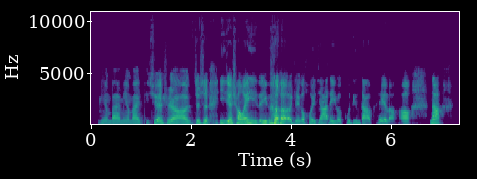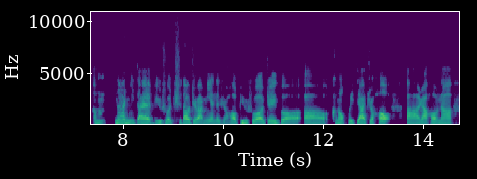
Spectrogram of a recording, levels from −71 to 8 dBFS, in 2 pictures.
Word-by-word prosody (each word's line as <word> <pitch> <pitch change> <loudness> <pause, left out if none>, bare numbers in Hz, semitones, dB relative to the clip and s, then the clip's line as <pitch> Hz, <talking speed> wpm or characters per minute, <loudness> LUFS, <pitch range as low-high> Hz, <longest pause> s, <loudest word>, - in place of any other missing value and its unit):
明 175 -1 -11
白 180 -1 -2
明 160 -2 -10
白， 165 0 -2
的 165 - -21
确 245 - 0
是 220 -1 -7
啊。 160 -2 +3
就 180 +7 -4
是 230 +1 0 0.2
已 195 -5 -4
经 200 +3 +6
成 220 -2 +5
为 235 +3 +6
你 215 -7 -1
的 150 - -4
一 170 +2 +3
个 220 +2 +7
这 200 -1 -5
个 190 0 -2
回 190 -2 -6
家 230 +3 0
的 225 - -7
一 185 - -4
个 185 +1 -6
固 215 +3 -13
定 205 -1 -10
搭 195 0 -1
配 255 +6 -4
了 - - -5
啊。 170 -1 +1 0.4
那 300 -1 +4 0.5
嗯， 200 -2 -7
那 305 0 -1
你 190 -11 -4
在 220 +2 +3
比 200 -5 -11
如 170 - -4
说 200 +2 -3
吃 205 +3 -10
到 220 -2 +4
这 210 0 -6
碗 195 - +2
面 165 0 -5
的 160 0 -7
时 160 - -11
候， 155 0 0
比 145 - -4
如 140 - -2
说 150 -1 +3
这 150 -2 -2
个， 135 -1 -1
呃， 130 -1 -1
可 - - -6
能 135 +1 0
回 145 -2 -6
家 150 +1 +4
之 160 +1 -4
后， 185 +3 +3 0.3
啊， 135 -1 0
然 130 0 +2
后 155 +1 0
呢， 135 -1 -1
175 Hz, 255 characters per minute, -24 LUFS, 155-210 Hz, 0.5 s, 个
